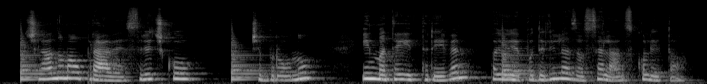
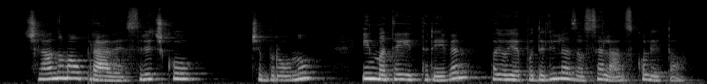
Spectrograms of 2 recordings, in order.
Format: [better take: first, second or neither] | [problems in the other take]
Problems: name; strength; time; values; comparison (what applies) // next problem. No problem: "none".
second | background sound (Snare drum); 14 dB below the speech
